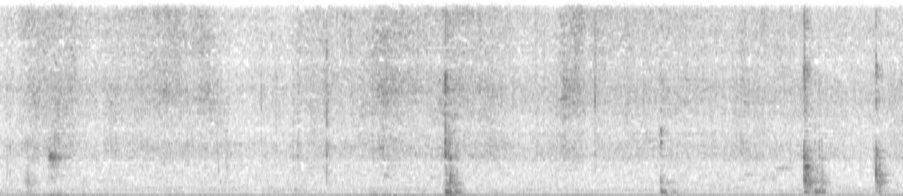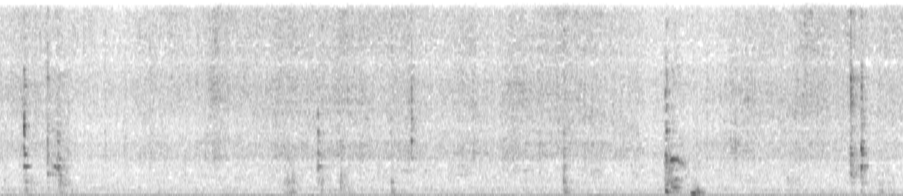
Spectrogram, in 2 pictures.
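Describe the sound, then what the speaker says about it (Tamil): Jaggery is stirred into bitter gourd frying in a pan, a steady sizzle overlaid with scattered sharp scrapes and clicks of the spoon against the pan, continuing evenly with no voices. "இப்போ பார்த்தீங்கன்னா இது வெல்லத்தை ஆட் பண்ணுறேன். ஆட் பண்ணிட்டு மிக்ஸ் பண்ணி வச்சுக்கலாம்."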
